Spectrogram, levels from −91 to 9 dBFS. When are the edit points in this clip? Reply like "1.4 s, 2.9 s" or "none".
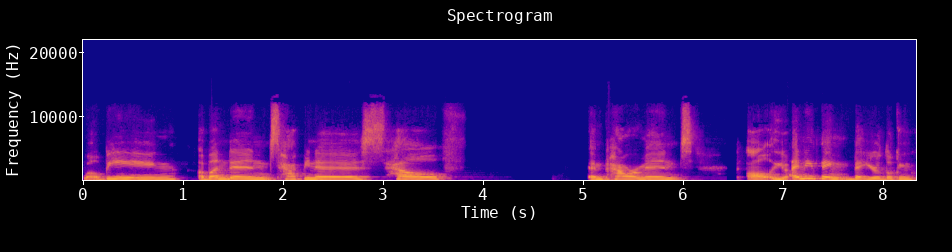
1.0 s, 6.4 s, 7.1 s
